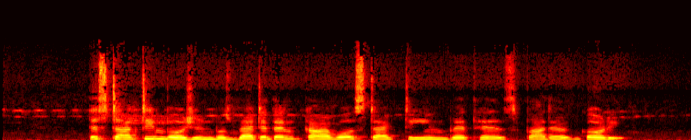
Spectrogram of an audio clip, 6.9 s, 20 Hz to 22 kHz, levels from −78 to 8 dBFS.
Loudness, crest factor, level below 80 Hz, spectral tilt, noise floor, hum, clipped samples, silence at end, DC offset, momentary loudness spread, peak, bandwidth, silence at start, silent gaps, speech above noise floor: -17 LUFS; 16 dB; -66 dBFS; -3 dB/octave; -56 dBFS; none; under 0.1%; 0.7 s; under 0.1%; 8 LU; -2 dBFS; 15 kHz; 0.35 s; none; 40 dB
